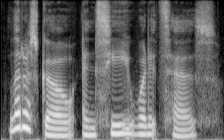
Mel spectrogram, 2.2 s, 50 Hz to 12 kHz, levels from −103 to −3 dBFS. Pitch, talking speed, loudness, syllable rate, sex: 205 Hz, 215 wpm, -17 LUFS, 4.1 syllables/s, female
